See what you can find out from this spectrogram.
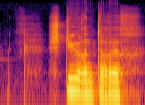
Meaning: inflection of terugsturen: 1. plural present indicative 2. plural present subjunctive
- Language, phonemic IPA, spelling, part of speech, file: Dutch, /ˈstyrə(n) t(ə)ˈrʏx/, sturen terug, verb, Nl-sturen terug.ogg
